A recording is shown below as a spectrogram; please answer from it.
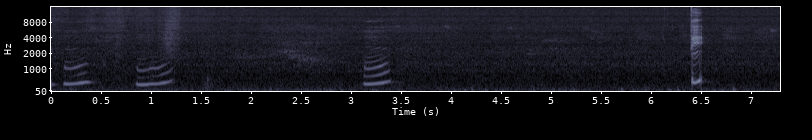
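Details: Pet cat Kathi in a small room giving short upward-sliding chirping meows, two close together, another after a pause and a fainter one later, with soft background noise and faint voices.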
